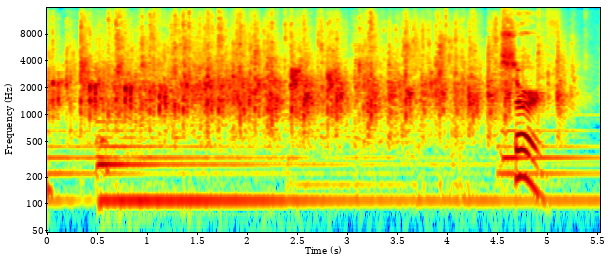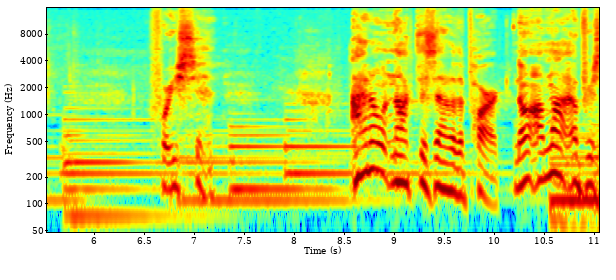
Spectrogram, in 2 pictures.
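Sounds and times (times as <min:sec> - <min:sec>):
audience applause: 0:00.0 - 0:05.8
speech: 0:00.5 - 0:01.0, 0:04.6 - 0:05.1, 0:06.7 - 0:07.6, 0:08.6 - 0:11.0.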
